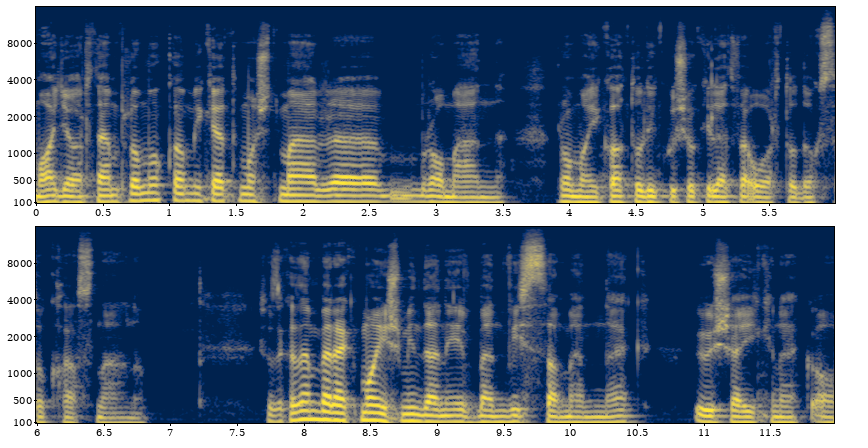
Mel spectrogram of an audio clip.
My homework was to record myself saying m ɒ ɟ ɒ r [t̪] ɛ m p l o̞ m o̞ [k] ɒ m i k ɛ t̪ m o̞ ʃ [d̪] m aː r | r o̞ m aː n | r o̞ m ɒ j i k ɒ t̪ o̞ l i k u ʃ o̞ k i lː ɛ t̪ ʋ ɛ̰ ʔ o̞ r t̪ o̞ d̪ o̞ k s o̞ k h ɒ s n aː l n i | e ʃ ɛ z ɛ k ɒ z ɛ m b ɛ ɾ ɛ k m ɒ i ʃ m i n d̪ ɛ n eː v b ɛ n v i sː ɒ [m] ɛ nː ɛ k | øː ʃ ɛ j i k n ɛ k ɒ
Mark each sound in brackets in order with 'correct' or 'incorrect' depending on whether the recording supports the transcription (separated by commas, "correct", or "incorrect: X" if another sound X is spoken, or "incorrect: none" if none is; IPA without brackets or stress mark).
correct, correct, incorrect: t̪, correct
